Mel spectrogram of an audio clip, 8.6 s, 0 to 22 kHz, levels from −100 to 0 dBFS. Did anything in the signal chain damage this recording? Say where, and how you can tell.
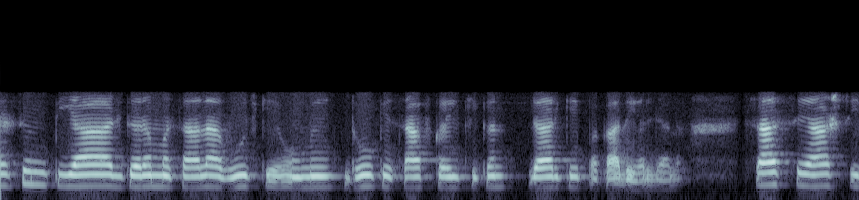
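No, nothing damaged this audio.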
